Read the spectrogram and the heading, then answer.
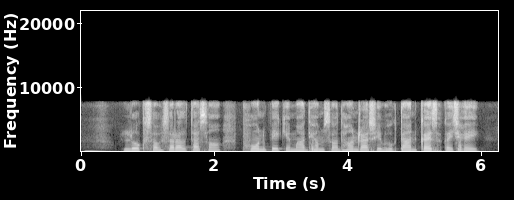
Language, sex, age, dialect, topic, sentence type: Maithili, female, 51-55, Southern/Standard, banking, statement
